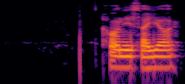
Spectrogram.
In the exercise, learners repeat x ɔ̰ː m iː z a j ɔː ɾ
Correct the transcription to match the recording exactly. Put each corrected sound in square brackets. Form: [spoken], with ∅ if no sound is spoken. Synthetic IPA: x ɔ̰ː [n] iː [s] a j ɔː ɾ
